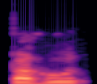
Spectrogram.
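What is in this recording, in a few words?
"pahur", Proto-Indo-European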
